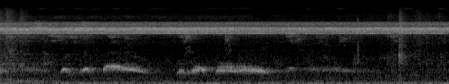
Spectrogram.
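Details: Spotted dove at a dove-keeper's garden in Ba Vì, Hanoi, Vietnam, cooing in the morning while wild birds answer. A series of short, soft, mid-pitched coos rises and falls in two phrases. A loud, steady insect drone fills the background.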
